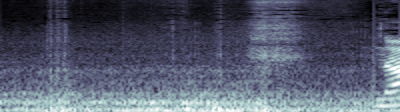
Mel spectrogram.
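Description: Steady low rumble of a car heard from inside the cabin, with a short breathy hiss about one and a half seconds in.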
